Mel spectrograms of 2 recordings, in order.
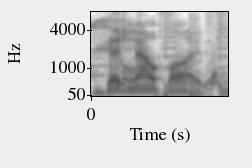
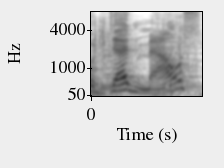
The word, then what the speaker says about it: Deadmau5: Beast versus Deadmau5. Oh, Deadmau5? Oh wait, really? The 5 is pronounced like an S? I didn't know that. Oh, Deadmau5?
